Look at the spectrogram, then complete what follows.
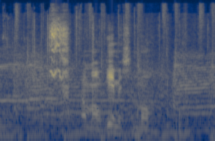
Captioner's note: calling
